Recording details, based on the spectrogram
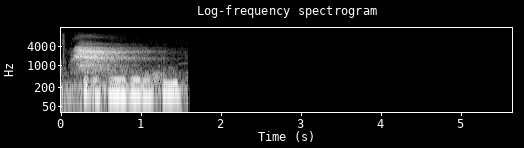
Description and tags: Recorded onto a minidisc at a protest to save Anvil hill in Australia from more mining endevours. The after sound of a man drinking mineral water.
water, raw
